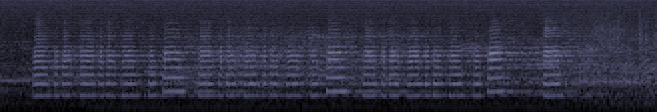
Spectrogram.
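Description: Brass band music: a series of long held chords, each changing to the next about every second and a half, ending shortly before the close.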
